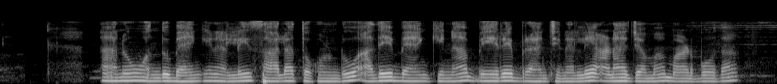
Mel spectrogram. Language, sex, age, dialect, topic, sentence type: Kannada, female, 25-30, Central, banking, question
